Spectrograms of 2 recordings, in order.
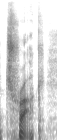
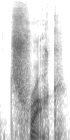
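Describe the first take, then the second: First: Drawn-out Texan "truck" with an ER vowel; Texan accent. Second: Said in the usual way. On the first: Shown as a demonstration. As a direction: stretch "truck" toward "trurk" like a Texan. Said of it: "Think about a Texan accent". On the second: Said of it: "what I would call truck".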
